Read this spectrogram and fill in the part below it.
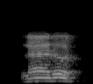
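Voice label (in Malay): "larut", Malay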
